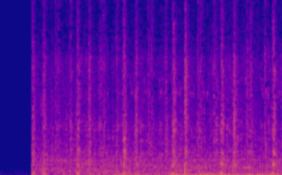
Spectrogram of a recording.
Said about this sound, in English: In Boscobel City Park, two tractors are racing, very slowly. That's the point. The object is to see who can go the slowest without killing their engine.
